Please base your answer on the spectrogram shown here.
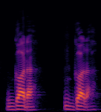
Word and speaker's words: gotta: इसी तरह और अल्फाज है, कंप्यूटर, कंप्यूटर, और तो इसको प्रोनाउंस कर रहे हैं एज गडा, गडा.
